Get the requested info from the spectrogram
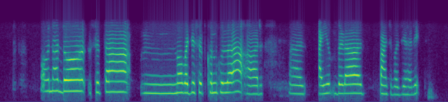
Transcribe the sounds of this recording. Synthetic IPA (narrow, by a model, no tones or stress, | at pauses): ɔnad̪ɔsit̪a | nɔbəd͡ʒesɛt̪̚kʰɔnkʰulaaːɾ | ajubɛɽa | pãt͡ʃbəd͡ʒeɦəɾiʔ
